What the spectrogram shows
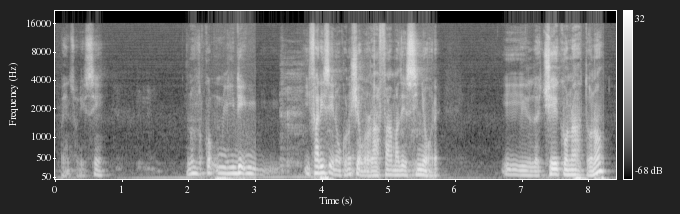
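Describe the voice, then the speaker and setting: A man preaching a sermon, swinging between loud exclamations and hushed, near-whispered lines. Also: mid-range voice, unhurried, pauses often, slightly rough.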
